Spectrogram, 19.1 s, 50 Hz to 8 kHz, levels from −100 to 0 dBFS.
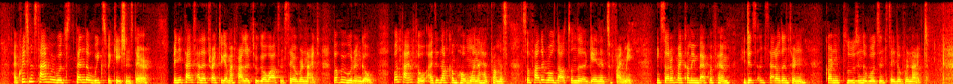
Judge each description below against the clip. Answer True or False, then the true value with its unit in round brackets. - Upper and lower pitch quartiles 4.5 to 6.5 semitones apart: False (2.8 semitones)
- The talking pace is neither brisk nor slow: False (220 wpm)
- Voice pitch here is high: True (195 Hz)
